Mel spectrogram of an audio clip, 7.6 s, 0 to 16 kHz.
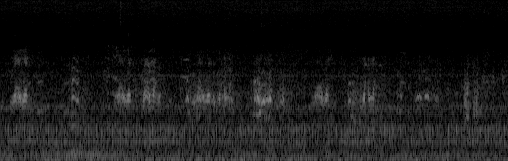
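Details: Barnacle geese in a flock with white-fronted and bean geese at Antoniny near Szamocin, Poland, on 7 March 2016, yelping in short, sharp, dog-like barks, several birds overlapping irregularly about twice a second over a low rumble.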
